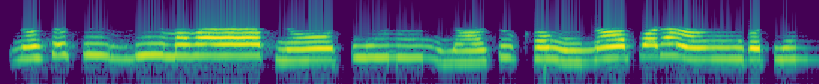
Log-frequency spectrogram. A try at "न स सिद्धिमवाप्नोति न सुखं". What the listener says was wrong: এখানে খেয়াল রাখবেন, ওই অবাপ্নোতি বলে দীর্ঘ অবাপ্নোতি না সুখম, এরকম দীর্ঘ তয় হ্রস্বইকার বললে হবে না, কি করতে হবে? অবাপ্নোতি না সুখম, তি ন একসঙ্গে। আবার বলছি আমি, না সা সিদ্ধিম অবাপ্নোতি না সুখম না পরাং গতিম।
